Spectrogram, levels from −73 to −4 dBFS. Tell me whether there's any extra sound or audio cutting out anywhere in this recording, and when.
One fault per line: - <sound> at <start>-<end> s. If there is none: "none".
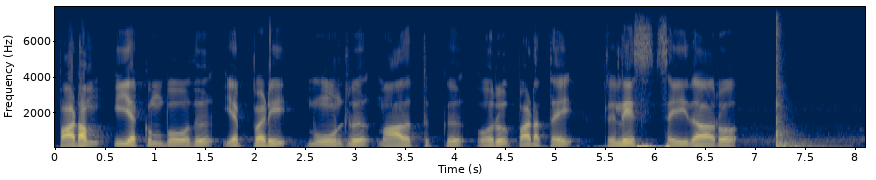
- thud at 7.2-8.0 s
